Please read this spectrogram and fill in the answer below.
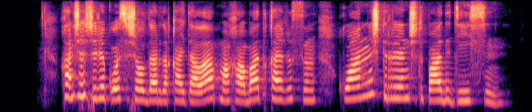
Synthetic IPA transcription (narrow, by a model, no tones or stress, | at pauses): qʰɑnʃɑʒʏɾe̞kwo̞səʒo̞lˠd̪ɑɾd̪əqʰɑjt̪ɑlˠɑp̚mɑχɑbɑt̪qʰɑjʁəsəɴqʰuɑnəʃt̪ʰɪɾd̪enʃʊ̥t̪pɑd̪əd̪e̞jsɪŋ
